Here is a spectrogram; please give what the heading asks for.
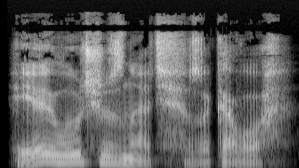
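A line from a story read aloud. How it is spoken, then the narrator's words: Breathed out. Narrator (Russian): выдохнул отец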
